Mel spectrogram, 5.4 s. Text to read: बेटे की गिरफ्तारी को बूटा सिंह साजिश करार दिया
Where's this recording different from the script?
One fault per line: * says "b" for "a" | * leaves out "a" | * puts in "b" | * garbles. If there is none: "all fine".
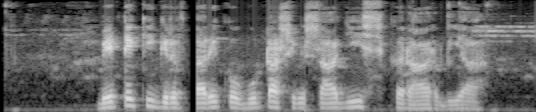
all fine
